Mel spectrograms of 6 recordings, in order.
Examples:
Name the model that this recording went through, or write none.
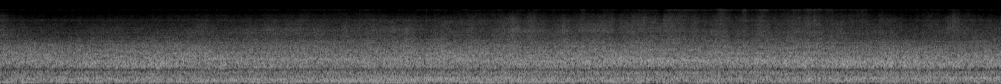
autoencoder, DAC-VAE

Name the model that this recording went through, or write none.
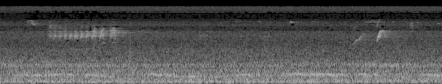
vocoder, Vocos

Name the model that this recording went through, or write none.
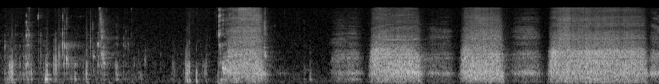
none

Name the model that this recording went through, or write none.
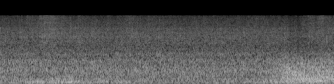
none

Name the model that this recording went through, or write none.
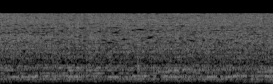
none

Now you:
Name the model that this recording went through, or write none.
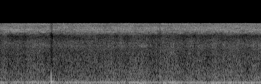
codec, DAC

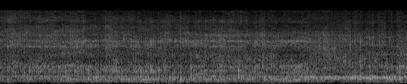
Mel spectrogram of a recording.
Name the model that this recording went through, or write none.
codec, SNAC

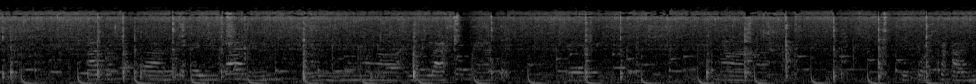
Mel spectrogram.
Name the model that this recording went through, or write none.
none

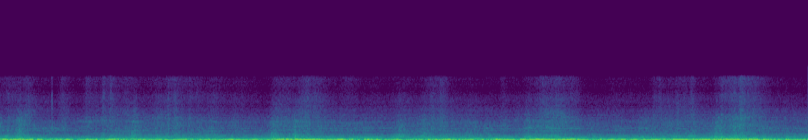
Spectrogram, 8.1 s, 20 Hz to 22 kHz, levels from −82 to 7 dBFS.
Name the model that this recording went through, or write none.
autoencoder, DAC-VAE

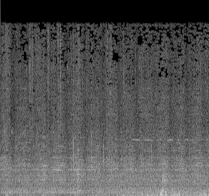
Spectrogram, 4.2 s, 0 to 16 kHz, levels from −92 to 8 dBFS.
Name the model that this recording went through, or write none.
none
